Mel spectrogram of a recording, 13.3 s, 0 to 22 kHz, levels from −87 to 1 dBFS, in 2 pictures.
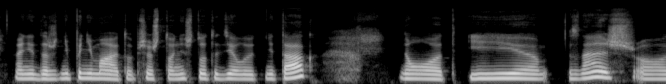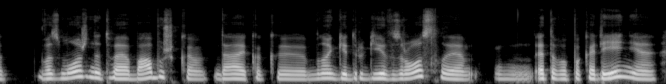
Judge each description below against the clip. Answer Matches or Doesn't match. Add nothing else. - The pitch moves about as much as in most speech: Doesn't match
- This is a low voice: Doesn't match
